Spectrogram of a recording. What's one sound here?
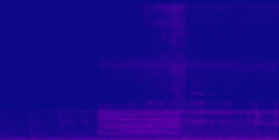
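A game plays a bright rising chime.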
